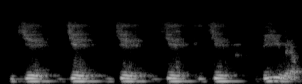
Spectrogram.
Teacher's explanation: es sonora porque porque vibra aquí en mis cuerdas vocales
